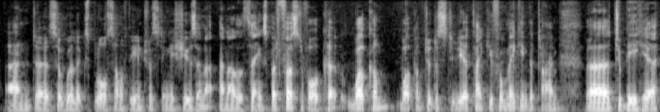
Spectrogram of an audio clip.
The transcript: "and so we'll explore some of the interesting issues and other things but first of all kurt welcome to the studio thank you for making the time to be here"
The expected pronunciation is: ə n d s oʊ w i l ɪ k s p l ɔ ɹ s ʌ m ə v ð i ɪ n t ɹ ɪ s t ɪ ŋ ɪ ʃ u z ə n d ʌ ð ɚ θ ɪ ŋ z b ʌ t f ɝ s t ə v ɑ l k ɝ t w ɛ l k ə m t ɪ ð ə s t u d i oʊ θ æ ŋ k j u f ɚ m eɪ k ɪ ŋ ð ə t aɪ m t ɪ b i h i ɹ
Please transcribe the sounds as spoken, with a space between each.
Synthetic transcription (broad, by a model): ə n s oʊ w i l ɪ k s p l ɔ ɹ s ʌ m ə v ð i ɪ n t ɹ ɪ s t ɪ ŋ ɪ ʃ u z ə n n ʌ ð ɚ θ ɪ ŋ z b ʌ t f ɝ s t ə v ɑ l k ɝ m w ɛ l k ə m t ɪ ð ə s t u d i oʊ θ æ ŋ k j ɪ f ɚ m eɪ k ɪ ŋ ð ə t aɪ m t ɪ b i h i ɹ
